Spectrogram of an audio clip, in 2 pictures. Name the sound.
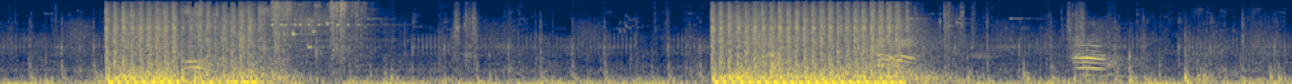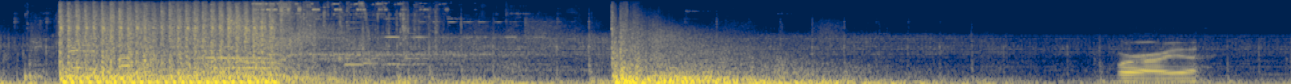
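gunfire in The Division video game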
